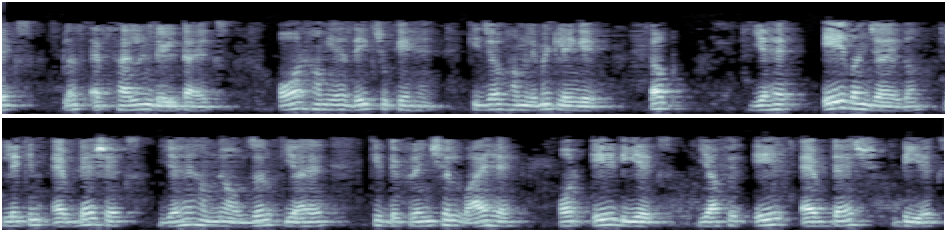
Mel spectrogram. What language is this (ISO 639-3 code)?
hin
